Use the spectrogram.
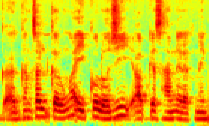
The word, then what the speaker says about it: ecology: मैं सिर्फ इकोलॉजी पर जो है वो कंसल्ट करूँगा, इकोलॉजी आपके सामने रखने की कोशिश करूँगा। सो इकोलॉजी, लॉजी means to study. तो इसको लॉगी भी पढ़ते हैं कई लोग, लेकिन एग्जैक्ट प्रोनाउंसिएशन लॉजी होती है।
